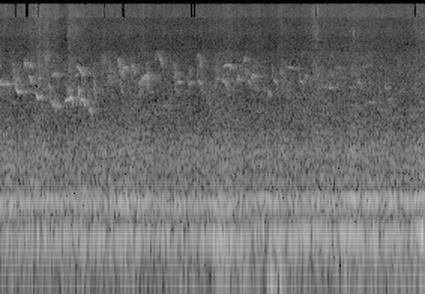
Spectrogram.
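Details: Spring-morning hum of honey bees at a busy hive under trees, a colony that wintered well; constant buzzing drone under lively, twittering birdsong high above.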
